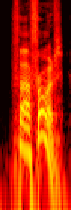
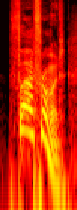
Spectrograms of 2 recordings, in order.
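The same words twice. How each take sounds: First: "Far from it" said higher, as a firm rebuttal; emphatic denial. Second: "Far from it" pitched very high, falling; heightened emphatic denial. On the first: Host denying he supports the politician, emphatic "Far from it". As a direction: lift "Far from it" above your usual pitch. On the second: Host insisting he is no supporter, very emphatic "Far from it". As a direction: launch "Far" very high and fall away on "from it". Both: Real, not acted.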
